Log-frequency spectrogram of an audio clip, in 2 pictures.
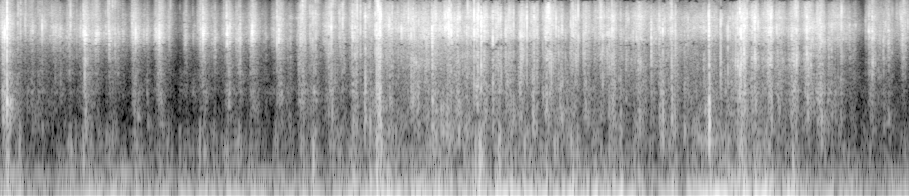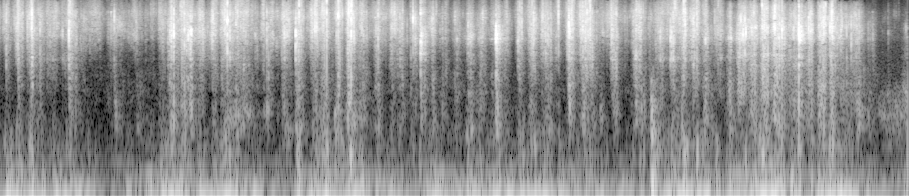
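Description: A scalpel, used in place of a razor, scrapes across skin to shave hair from the whole body, making a steady, bright, scratchy rasp of quick overlapping strokes that pauses briefly midway, with no talking.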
